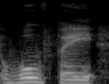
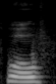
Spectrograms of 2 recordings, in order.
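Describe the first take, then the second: First: The name is said as two syllables. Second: The name is said as one syllable. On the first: "I always pronounce it Wolfie" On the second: "it is pronounced wolf"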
